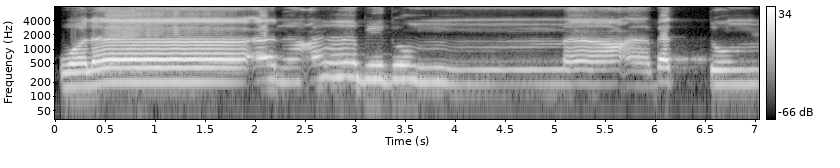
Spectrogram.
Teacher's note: Dhammatain bertemu dengan mim, itu idgham bi gunnah. Dan mim tasdid sendiri itu sifatnya sudah gunnah. Jadi dengungnya itu panjang.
